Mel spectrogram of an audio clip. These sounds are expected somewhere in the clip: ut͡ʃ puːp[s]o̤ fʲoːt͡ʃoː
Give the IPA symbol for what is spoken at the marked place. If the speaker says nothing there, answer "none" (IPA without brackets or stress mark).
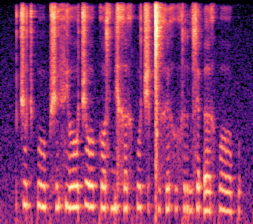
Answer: ʃ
